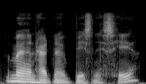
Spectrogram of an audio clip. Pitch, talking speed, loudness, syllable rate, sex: 110 Hz, 245 wpm, -19 LUFS, 6.3 syllables/s, male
